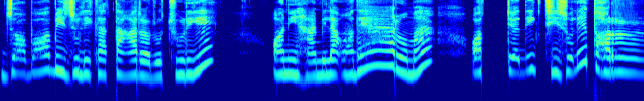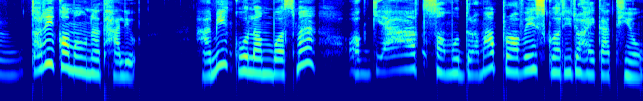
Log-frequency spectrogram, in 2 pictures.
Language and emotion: Nepali, fearful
